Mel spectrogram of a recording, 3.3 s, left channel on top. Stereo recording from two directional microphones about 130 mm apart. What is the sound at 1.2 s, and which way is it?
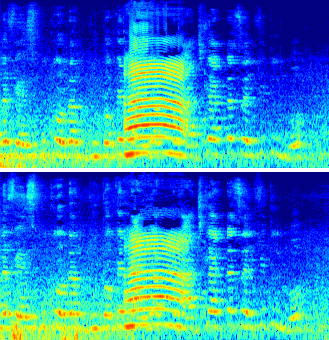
Speech, 40° left (ahead or behind).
